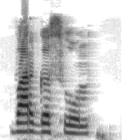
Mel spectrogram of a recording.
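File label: "варгӧслун", Komi, female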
